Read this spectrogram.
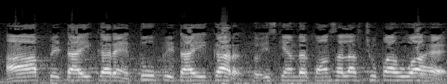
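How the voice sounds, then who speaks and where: A man's voice: high-pitched, steady tone, normal speed, muffled recording. A man from Pakistan with a Pakistani Urdu accent, teaching a classroom grammar lecture and asking his students questions, then repeating their answers.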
